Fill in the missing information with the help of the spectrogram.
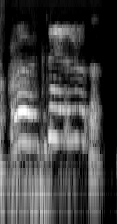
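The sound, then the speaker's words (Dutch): A baby boy babbles in two drawn-out, sing-song vocal bursts with a brief pause between them, fairly clear, ending in silence. “Alsof hij me begrijpt.”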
